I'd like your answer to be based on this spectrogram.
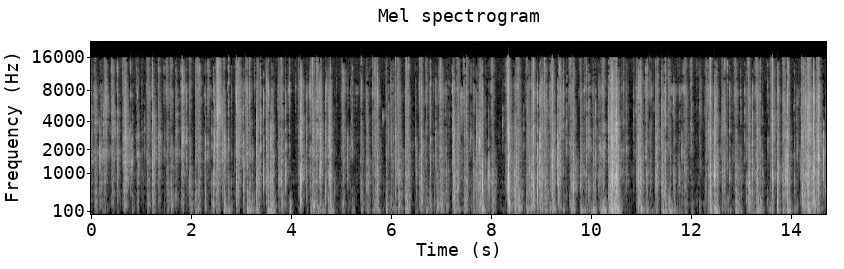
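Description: Fingernails and fingertips tap rapidly on the lid and sides of a small clear plastic box with a black plastic tray, full of macarons and held close. The result is a dense run of quick, dry plastic clicks and taps with almost no ring.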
